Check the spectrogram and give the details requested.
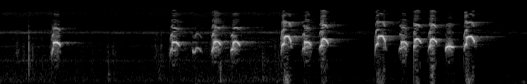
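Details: Common green magpie (Cissa chinensis), known locally as engkek keling layongan, calling as a lure sound: an isolated note, then quick bursts of three to five short, harsh, ringing chirps with bright overtones, separated by brief pauses, in a clean, quiet background.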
